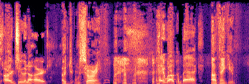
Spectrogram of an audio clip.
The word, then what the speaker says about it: Arjuna: Well, it's Ajuna, right? Yeah. It's Arjuna, just like the classic Indian myth.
